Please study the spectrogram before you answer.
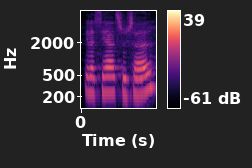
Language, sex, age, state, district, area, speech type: Nepali, female, 45-60, West Bengal, Darjeeling, rural, spontaneous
